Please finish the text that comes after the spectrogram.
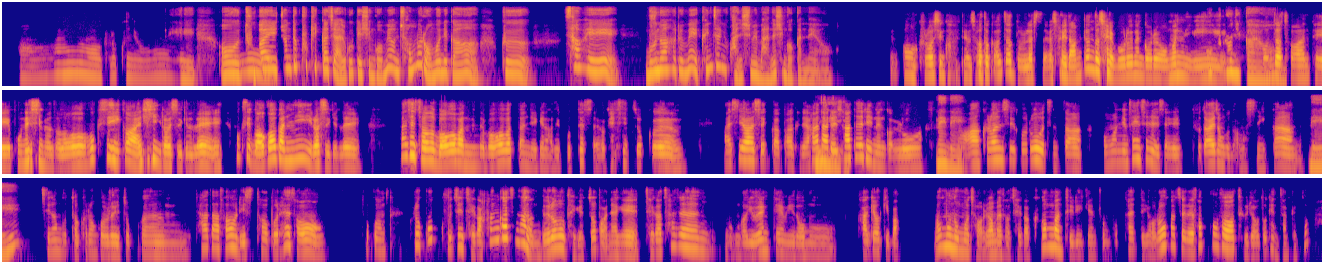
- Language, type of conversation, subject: Korean, advice, 선물을 뭘 사야 할지 전혀 모르겠는데, 아이디어를 좀 도와주실 수 있나요?
- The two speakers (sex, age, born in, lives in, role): female, 35-39, United States, United States, user; female, 55-59, South Korea, South Korea, advisor
- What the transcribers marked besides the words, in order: laughing while speaking: "것 같아요. 저도 깜짝 놀랐어요. 저희 남편도 잘"; laughing while speaking: "보내시면서 혹시 이거 아니?"; laughing while speaking: "괜히"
